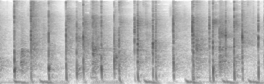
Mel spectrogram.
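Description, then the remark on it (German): Crisp hand clapping from one or a few people, roughly a dozen sharp claps in a quick, slightly uneven rhythm, with no talking over it. “Ein Applaus bitte an alle, die das hören.”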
